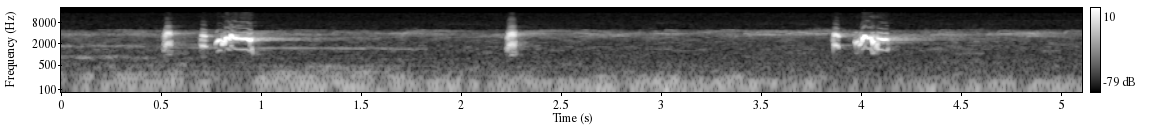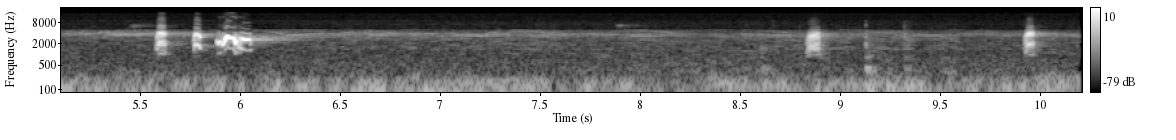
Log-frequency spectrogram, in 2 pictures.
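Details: Wild sooty-headed bulbul singing: short bubbly phrases of two to four quick notes at a bright mid-high pitch, given irregularly about every one to two seconds, with some single sharp notes in between; quiet background.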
